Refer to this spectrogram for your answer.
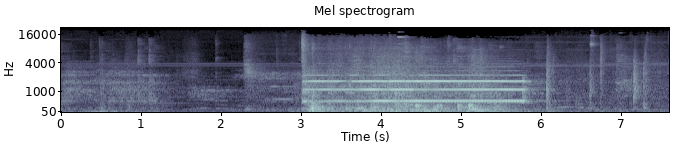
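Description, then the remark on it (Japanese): A Keihan commuter train bound for Hamaotsu Station idles at a stop with a low rumble, then a loud three-second burst of hissing and a steady, ringing tone as the right-side doors open, fading back to quiet rumble. “この電車は京阪京浜線方面浜大津駅です。”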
